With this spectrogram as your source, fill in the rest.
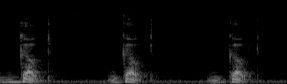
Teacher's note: en inglés es como la k es un bloqueo completo de la garganta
